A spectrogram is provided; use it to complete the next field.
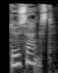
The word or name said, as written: dødsangst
